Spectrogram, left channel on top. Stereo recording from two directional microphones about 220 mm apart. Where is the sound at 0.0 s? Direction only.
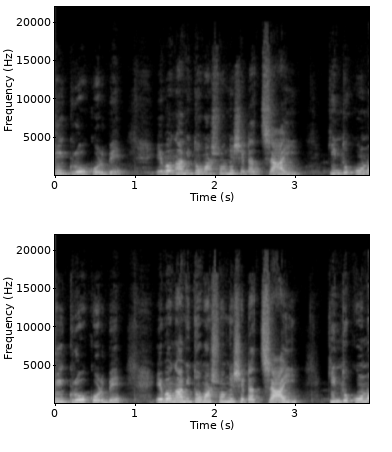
45° right (ahead or behind).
